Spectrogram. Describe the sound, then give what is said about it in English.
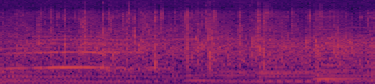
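A crowd of the Kingdom Life Embassy audience claps steadily, a dense patter of many hands, with a faint musical hum sustained underneath. “You better be clapping your hands then.”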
